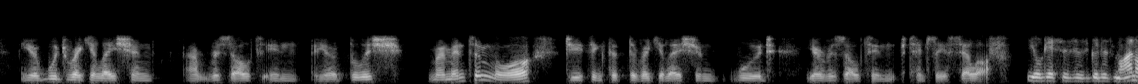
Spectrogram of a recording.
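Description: Throughout, G.729 coding is plainly audible: the 300 Hz to 3.4 kHz band is rebuilt from filter, pitch and pulse parameters, so speech sounds rough and synthetic, consistent with an 8 kbit/s rate.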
